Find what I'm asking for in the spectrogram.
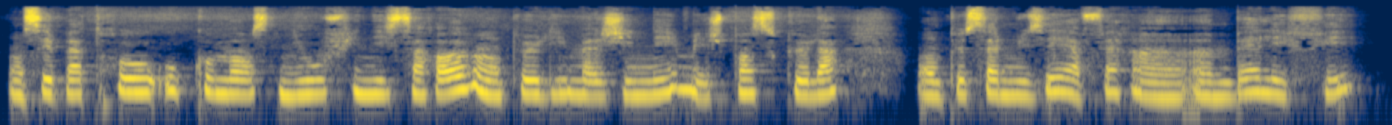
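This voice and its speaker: A woman casually leafing through a coloring book on camera, gushing over the pages with many fillers and slowly sounding out titles. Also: medium pitch, fairly even intonation, warm tone, breathy edge. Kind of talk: casual flip-through commentary.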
